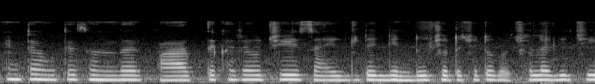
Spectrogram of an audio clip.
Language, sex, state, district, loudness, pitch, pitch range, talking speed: Odia, female, Odisha, Khordha, -13 LUFS, 210 Hz, 205-220 Hz, 130 wpm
